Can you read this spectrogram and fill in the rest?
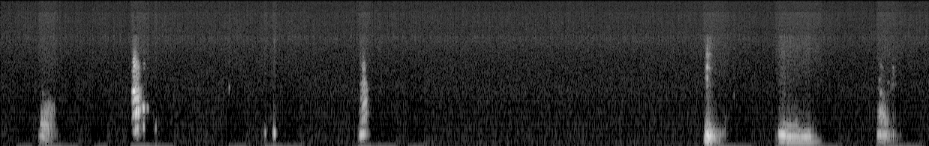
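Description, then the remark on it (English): A female pet cat gives a series of short, chirpy meows and squeaks, spaced irregularly with quiet gaps between, fairly soft, with no one talking. “I told you my cat is my baby. She really acts like a human baby.”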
